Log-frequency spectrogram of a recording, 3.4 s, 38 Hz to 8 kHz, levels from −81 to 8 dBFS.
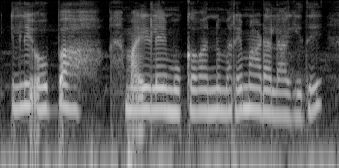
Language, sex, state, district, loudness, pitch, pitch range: Kannada, female, Karnataka, Bangalore, -18 LUFS, 235 Hz, 230-250 Hz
